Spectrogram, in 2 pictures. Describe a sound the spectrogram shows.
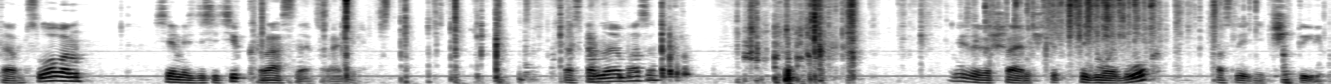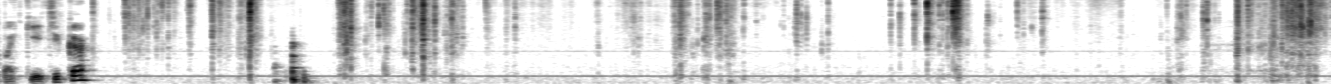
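Cards and foil wrappers rustle and crinkle in hands.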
